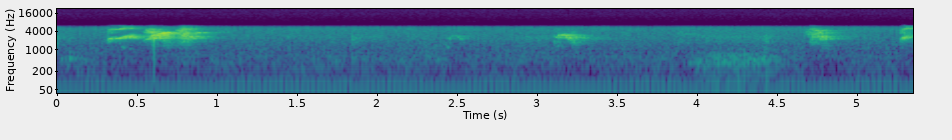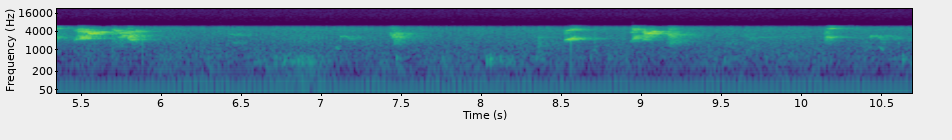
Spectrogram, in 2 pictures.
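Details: Two male budgerigars, a bonded pair, occupying a nest in an aviary compound; irregular bursts of sharp high chirps and warbled squeaks, with low fluttering or shuffling noises in between.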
